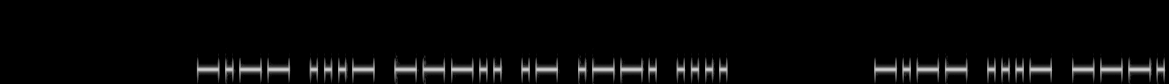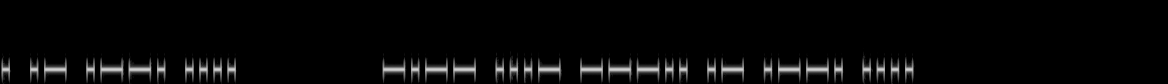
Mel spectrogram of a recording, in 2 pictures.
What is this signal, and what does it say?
Morse code, heard as a keyed tone, about 17 wpm, 700 Hz. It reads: YV8APH YV8APH YV8APH
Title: DXCC-100 Call Signs - 6 Characters - Repeated 3x - 17wpm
